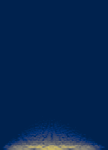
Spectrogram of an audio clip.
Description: drone warning

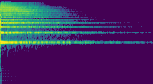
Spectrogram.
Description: score gem

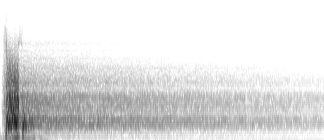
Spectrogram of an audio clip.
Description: absorb tree

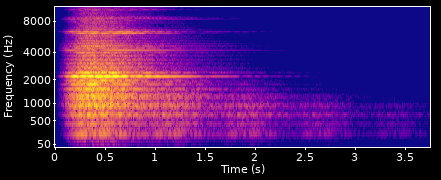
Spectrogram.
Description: create synthoid

